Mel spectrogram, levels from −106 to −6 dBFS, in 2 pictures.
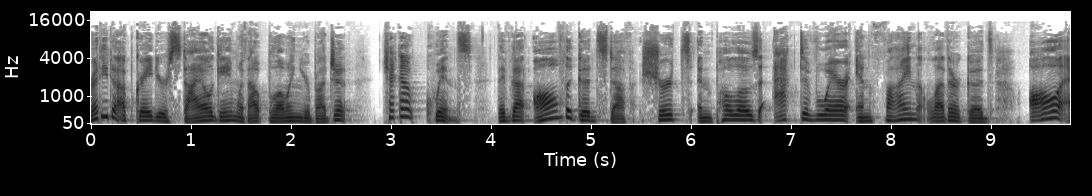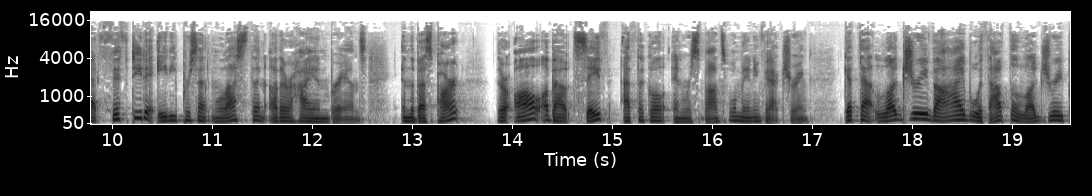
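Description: Nothing in the speech recording stood out as a technical problem on listening.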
